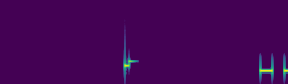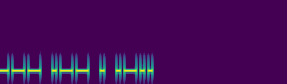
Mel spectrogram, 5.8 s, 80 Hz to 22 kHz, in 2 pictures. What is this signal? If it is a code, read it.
Morse code, heard as a keyed tone, about 30 wpm, 700 Hz. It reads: TOWEL
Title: Top 1501-1750 Words 30wpm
